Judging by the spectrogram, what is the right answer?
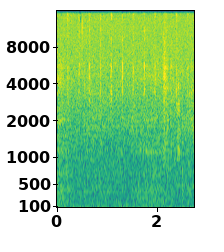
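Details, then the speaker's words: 1969-71 Lincoln Continental Mark III dash clock, serviced and out of the dash, points not firing without power: steady, even brisk ticking with no skips; the clock is running normally. "It's not gonna fire because I don't have power to it. But there's the clock running."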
